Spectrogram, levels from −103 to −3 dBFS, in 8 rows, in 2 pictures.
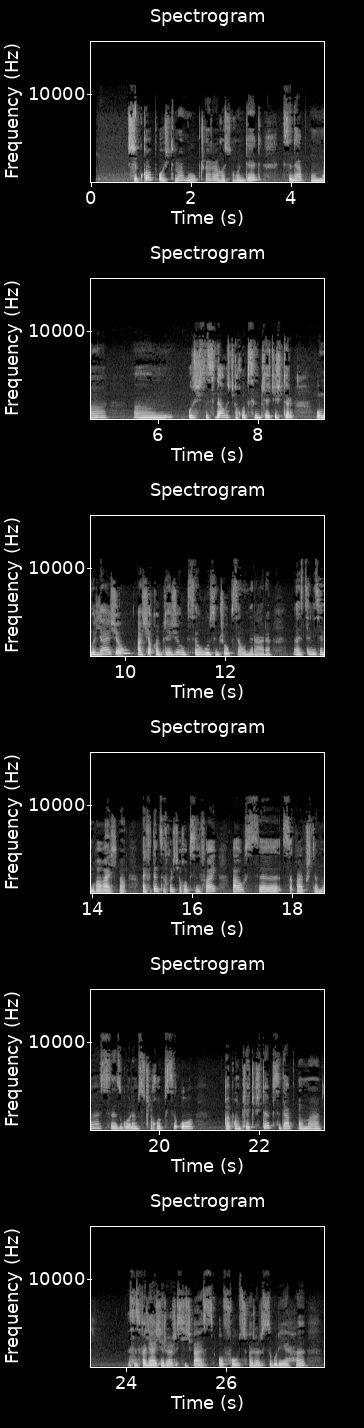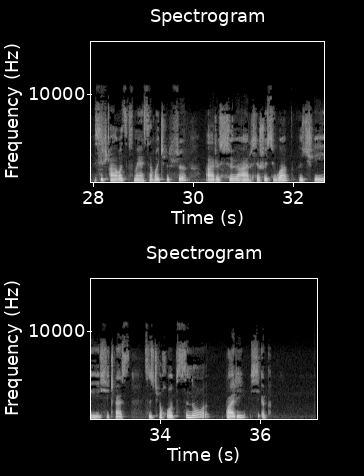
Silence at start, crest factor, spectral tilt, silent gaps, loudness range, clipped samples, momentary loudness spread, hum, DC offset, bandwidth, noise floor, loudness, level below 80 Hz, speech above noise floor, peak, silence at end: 0.75 s; 20 dB; -5.5 dB/octave; none; 4 LU; under 0.1%; 10 LU; none; under 0.1%; 9.4 kHz; -70 dBFS; -24 LUFS; -72 dBFS; 47 dB; -4 dBFS; 1.05 s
